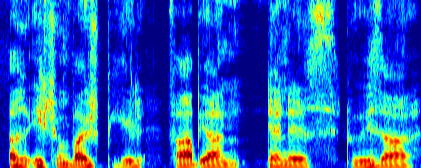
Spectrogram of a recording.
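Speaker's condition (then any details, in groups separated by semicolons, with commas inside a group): Down syndrome; trisomy 21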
